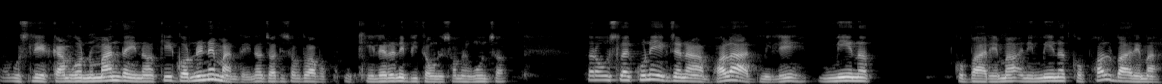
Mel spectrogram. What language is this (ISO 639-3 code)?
nep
